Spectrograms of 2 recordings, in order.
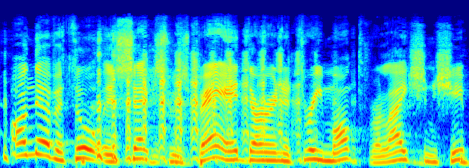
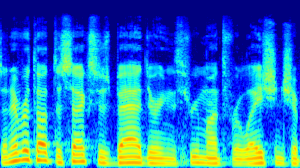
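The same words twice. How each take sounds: First: It is read in a put-on character voice. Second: It is read in a plain, normal voice.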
